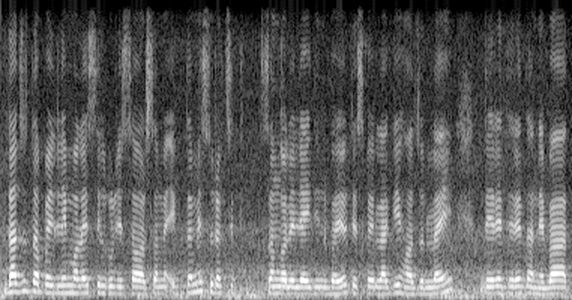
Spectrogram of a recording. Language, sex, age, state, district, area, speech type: Nepali, female, 18-30, West Bengal, Darjeeling, rural, spontaneous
